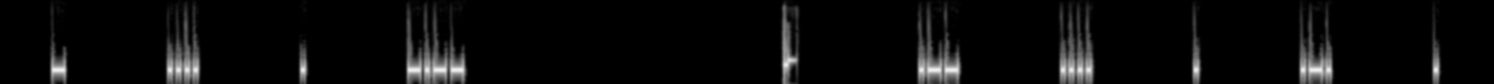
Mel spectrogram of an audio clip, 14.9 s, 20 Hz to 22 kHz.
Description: Morse code, heard as a keyed tone, about 28 wpm, spaced as for 8 wpm, 700 Hz. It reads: THEY WHERE
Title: 8x Character Spacing - Top 200 Words - 28wpm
